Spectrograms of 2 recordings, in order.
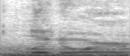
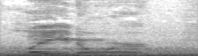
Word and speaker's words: Lenore: in a town called Lenore Lenore Lenore is hell Eno re Lenore well that sounds right but some people would say lean or they've had the wrong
